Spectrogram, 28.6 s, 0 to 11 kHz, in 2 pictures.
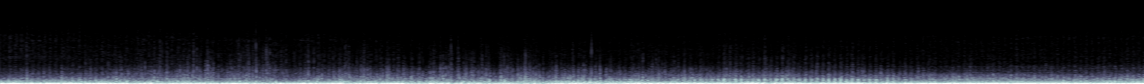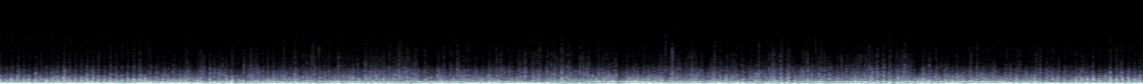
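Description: Robinson R44 helicopter in flight, heard from inside the cabin: a loud, steady drone of engine and rotors that does not change.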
